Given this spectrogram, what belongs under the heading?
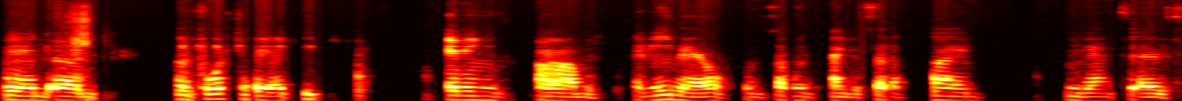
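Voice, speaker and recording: A man on a video call asking for help, his voice muffled as if heard through a wall, talking hesitantly with many pauses and fillers. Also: fairly low pitch, fairly even intonation, no room sound. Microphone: laptop mic on a video call. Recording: muffled tinny call audio.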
